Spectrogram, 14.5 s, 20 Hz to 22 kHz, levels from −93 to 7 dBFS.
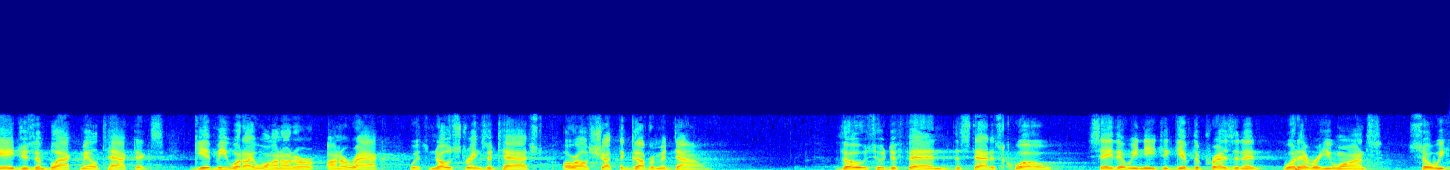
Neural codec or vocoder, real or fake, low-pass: none; real; 7.2 kHz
